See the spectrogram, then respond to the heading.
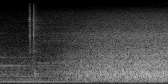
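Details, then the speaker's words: Jeep Compass with crank-no-start auto shutdown relay fault, radiator fan relay commanded with a scan tool: click, then a smooth building rush of air as the fan spins up; radiator fan runs properly on command. "yep yep that's some kind of control yeah I guess that's it it works"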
